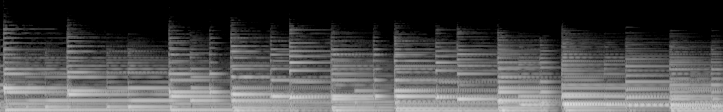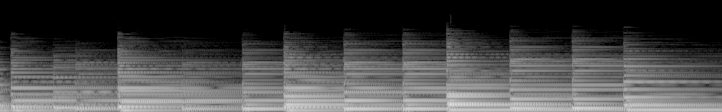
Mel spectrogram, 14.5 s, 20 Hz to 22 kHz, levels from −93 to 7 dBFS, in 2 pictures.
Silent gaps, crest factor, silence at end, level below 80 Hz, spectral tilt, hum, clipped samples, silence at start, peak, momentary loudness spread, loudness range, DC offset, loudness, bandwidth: none; 16 dB; 0 s; -34 dBFS; -9.5 dB/octave; none; under 0.1%; 0 s; 0 dBFS; 7 LU; 3 LU; under 0.1%; -17 LUFS; 7.6 kHz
